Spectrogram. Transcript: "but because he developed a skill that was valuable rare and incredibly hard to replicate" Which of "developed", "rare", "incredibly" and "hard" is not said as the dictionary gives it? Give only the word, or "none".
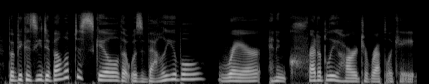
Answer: none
